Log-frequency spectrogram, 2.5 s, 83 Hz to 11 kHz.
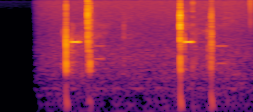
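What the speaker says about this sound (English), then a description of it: "8-year-old Piper Morse picks up a phone to call a friend" Touch-tone phone dialing on a home landline in a kitchen, four short electronic tones keyed in two quick pairs, close and clean with no voices.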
